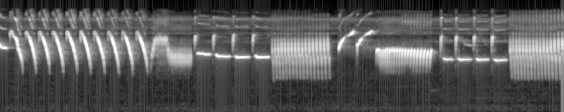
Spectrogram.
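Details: Canary master song that judges favour: repeated downslurred whistles, a buzzy roll, short sharp chips, dense trills and a pair of rising whistles, all in quick alternating phrases.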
